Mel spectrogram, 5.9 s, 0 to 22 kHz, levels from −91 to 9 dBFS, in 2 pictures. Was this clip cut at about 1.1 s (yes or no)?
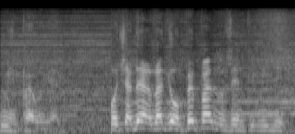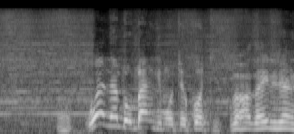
yes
